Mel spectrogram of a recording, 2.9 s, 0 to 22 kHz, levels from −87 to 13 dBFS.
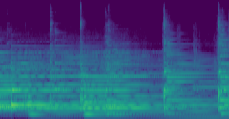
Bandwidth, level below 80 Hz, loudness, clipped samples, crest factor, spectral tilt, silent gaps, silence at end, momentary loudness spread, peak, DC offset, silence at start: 17 kHz; -78 dBFS; -24 LUFS; under 0.1%; 18 dB; -5 dB/octave; none; 0 s; 9 LU; -6 dBFS; under 0.1%; 0 s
